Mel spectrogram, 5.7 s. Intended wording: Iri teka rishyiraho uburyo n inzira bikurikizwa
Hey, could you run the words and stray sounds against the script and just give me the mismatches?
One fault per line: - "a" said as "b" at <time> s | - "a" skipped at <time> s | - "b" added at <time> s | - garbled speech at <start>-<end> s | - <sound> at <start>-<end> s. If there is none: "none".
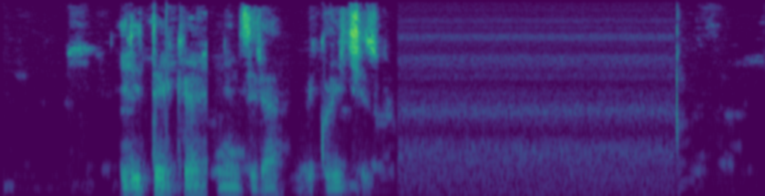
- "rishyiraho uburyo" skipped at 1.4 s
